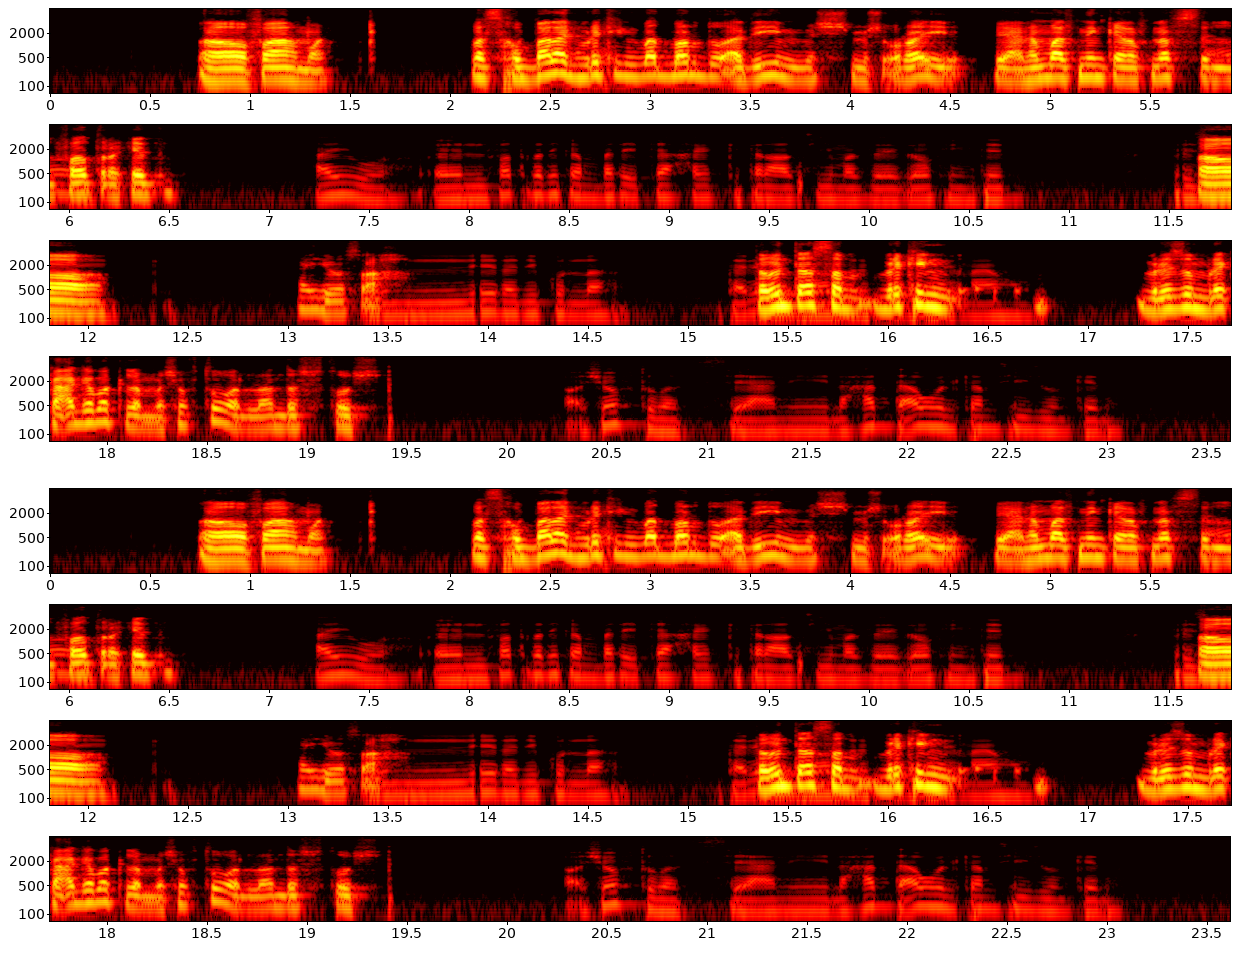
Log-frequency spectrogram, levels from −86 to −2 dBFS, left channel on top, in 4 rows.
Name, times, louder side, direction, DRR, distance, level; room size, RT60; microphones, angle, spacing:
voice 1, 0.7-1.4 2.1-6.4 11.6-12.1 13.0-13.5 15.3-16.3 17.2-19.3, left 2 dB, 30° left, 1.4 m, -27 dB
voice 2, 5.7-6.1 7.2-10.8 11.5-12.1 13.4-14.7 15.2-16.7 20.3-23.1, equal, 5° right, 7.9 m, -51 dB
head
